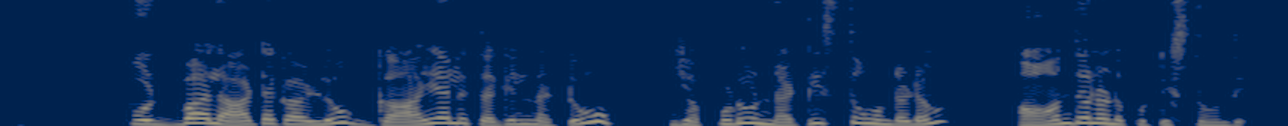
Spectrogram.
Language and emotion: Telugu, disgusted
